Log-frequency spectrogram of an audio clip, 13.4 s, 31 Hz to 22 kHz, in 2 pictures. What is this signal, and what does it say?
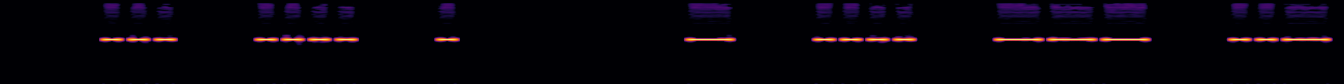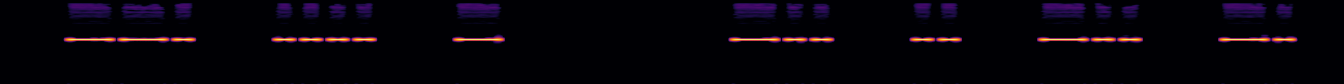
Morse code, heard as a keyed tone, about 18 wpm, spaced as for 12 wpm, 1000 Hz. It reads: SHE THOUGHT DIDN
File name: qotdfiles / 12wpm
